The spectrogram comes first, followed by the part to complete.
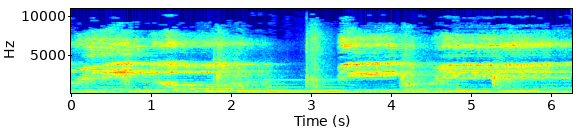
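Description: Slow gospel singing: a male soloist sings into a microphone over steady held chords, with phrases that change every second or two.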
